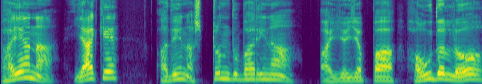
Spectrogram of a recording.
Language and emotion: Kannada, fearful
